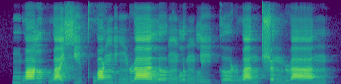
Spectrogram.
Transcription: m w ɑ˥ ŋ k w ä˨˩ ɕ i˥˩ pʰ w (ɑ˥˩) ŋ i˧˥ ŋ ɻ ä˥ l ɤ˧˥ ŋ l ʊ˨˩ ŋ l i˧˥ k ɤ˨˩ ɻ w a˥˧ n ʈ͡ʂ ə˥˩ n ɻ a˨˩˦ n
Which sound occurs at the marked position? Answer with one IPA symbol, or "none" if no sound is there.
ɑ˥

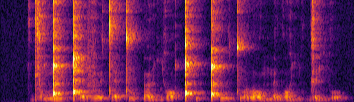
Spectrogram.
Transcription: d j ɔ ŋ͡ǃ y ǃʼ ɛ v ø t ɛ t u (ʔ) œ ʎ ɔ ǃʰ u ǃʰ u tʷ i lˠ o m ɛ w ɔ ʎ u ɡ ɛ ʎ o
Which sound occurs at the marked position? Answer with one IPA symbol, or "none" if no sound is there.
ʔ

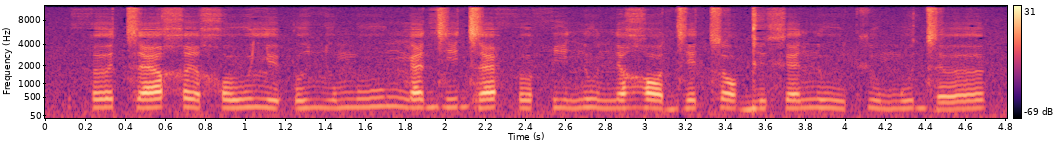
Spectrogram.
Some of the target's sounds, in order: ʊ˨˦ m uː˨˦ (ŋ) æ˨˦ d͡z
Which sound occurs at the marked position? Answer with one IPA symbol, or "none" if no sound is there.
ŋ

